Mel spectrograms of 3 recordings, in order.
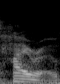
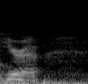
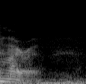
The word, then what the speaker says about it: Hyro: shows was called hero it's spelled hyro but because it's tight roping and high tight roping and high diving so I think it's hyro but everybody kept saying hero I call it hyro uh it was so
